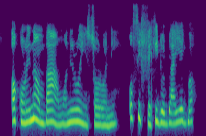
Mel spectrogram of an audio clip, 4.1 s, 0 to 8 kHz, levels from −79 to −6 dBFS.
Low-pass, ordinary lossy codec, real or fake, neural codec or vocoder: 7.2 kHz; none; fake; vocoder, 44.1 kHz, 128 mel bands every 512 samples, BigVGAN v2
